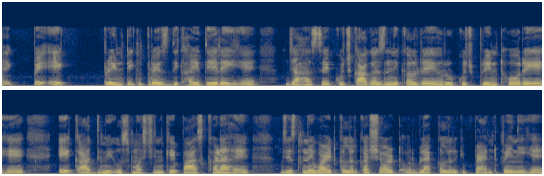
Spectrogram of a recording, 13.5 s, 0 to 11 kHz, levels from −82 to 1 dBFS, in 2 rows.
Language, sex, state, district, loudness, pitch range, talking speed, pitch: Hindi, female, Chhattisgarh, Bilaspur, -24 LUFS, 220-245 Hz, 185 wpm, 230 Hz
